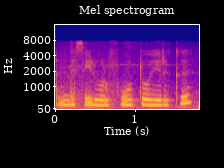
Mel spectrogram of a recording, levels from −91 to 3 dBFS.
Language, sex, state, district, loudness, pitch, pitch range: Tamil, female, Tamil Nadu, Nilgiris, -14 LUFS, 220 Hz, 215-235 Hz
